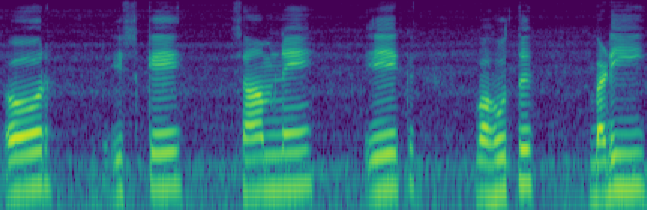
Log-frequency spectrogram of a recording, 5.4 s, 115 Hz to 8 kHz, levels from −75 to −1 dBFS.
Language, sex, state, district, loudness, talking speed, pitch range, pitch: Hindi, female, Haryana, Rohtak, -16 LUFS, 65 wpm, 140-180 Hz, 165 Hz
